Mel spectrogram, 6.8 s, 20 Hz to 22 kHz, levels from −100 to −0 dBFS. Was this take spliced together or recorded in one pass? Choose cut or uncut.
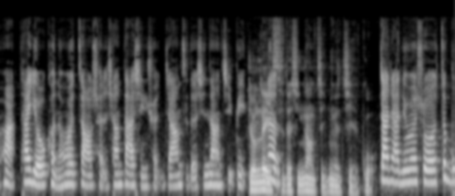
cut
